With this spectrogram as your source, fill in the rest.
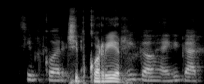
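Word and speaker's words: Chepkorir: Lynette Chipkore. Chipkorir.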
